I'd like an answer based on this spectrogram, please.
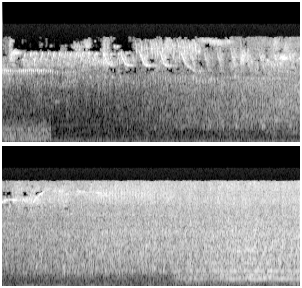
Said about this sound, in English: They build their nest in a safe place behind a small waterfall, far from prying eyes.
